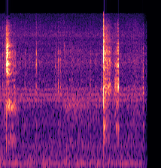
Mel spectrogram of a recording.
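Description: Small scissors cutting cream cardstock, rounding the corners: a few light snips, the sharpest about one and a half seconds in, with a lighter one just after. The sound cuts off dead just before the end.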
